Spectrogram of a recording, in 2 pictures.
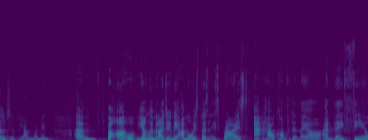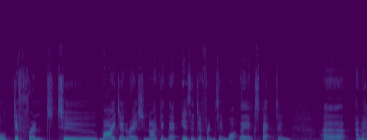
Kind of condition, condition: setting, live audience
